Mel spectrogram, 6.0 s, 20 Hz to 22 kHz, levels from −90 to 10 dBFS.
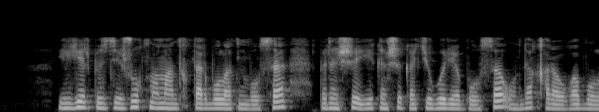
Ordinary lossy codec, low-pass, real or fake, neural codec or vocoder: none; 5.4 kHz; real; none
